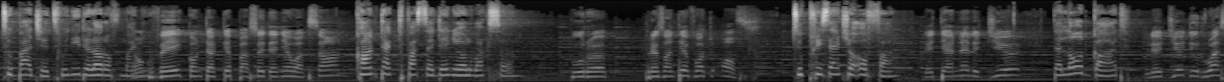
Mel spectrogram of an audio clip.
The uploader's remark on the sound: Sunday Live Service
